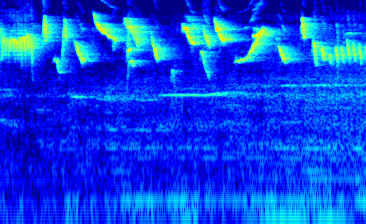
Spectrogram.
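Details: Young black-throated canary kept in captivity sings a lively string of sharp, high down-slurred notes and short trills packed closely together, with a faint constant tone and low background rumble.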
